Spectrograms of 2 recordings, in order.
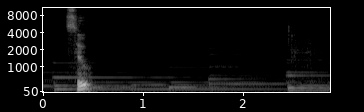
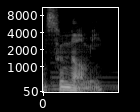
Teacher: Tsu, which adds an S sound and is pronounced with less emphasis on the T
